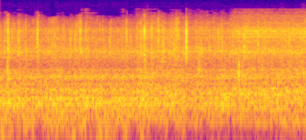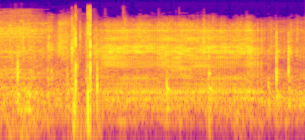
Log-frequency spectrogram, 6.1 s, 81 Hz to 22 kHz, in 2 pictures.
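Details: Chris King R45D bicycle rear hub: dry crackling and crunching with sharp irregular cracks over a gritty rattle; the fault recurred after little riding, following an earlier repair that replaced the hub internals.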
